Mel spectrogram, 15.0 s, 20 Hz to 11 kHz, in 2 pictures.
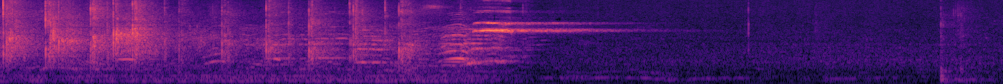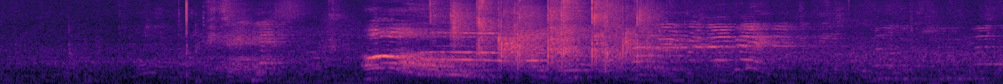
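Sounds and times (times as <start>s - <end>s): spectators clapping and calling out: 0.0s - 3.7s, 10.6s - 13.7s
referee's whistle blast: 3.5s - 4.7s.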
